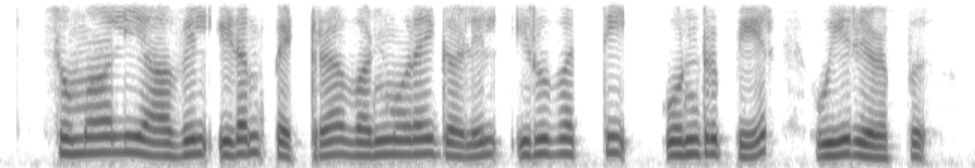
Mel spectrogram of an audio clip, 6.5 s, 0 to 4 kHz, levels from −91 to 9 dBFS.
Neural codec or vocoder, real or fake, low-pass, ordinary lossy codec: none; real; 3.6 kHz; Opus, 24 kbps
